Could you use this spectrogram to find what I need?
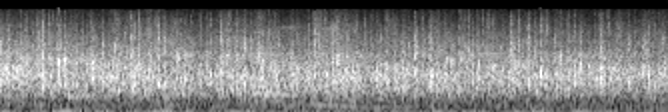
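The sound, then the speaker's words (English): A crowd breaks into steady applause, a dense wash of many hands clapping at once, loud and sustained throughout without any voices standing out. “I feel like that deserves a round of applause.”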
